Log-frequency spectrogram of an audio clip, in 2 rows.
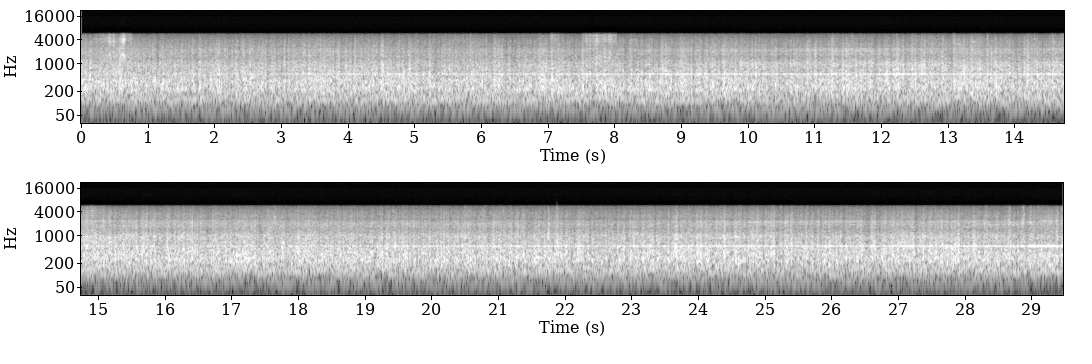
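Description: Cabin noise of an N700 series Shinkansen running: a steady rumble with a constant hum beneath it, and a couple of faint clicks about a second in and about eight seconds in.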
